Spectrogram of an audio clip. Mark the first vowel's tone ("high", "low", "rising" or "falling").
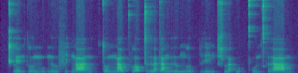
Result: low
